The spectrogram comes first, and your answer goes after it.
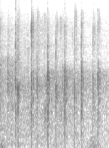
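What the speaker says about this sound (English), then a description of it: "Please give applause for him." Light applause follows a keynote talk at an academic conference session in a hotel ballroom; sparse, uneven claps from a small audience, faint and brief.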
